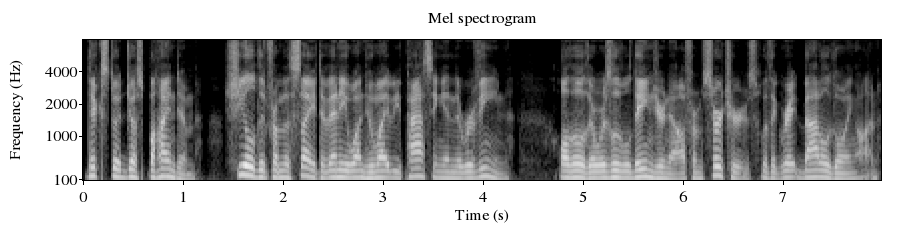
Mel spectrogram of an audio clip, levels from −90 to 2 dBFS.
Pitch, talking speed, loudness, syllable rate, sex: 140 Hz, 250 wpm, -18 LUFS, 6.4 syllables/s, male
